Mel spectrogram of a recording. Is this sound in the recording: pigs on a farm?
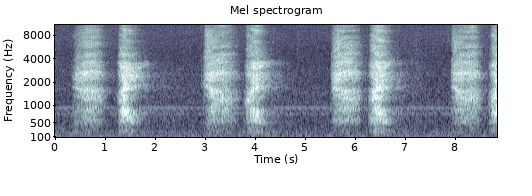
no

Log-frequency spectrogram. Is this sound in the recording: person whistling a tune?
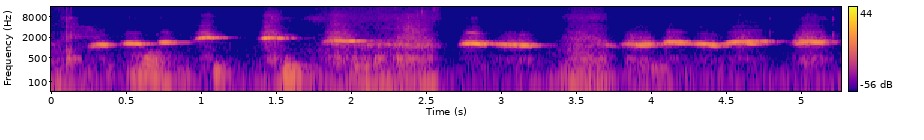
yes

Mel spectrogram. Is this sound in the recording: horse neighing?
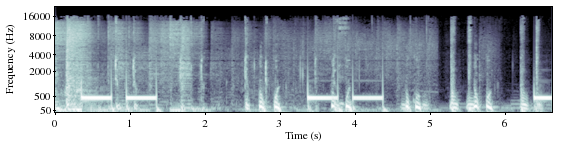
no

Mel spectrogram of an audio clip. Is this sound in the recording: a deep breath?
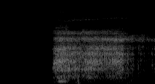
yes

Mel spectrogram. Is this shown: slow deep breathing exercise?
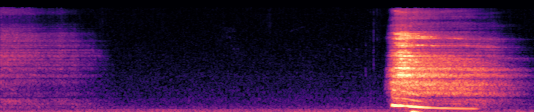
yes

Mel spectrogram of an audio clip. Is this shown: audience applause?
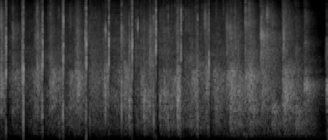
yes

